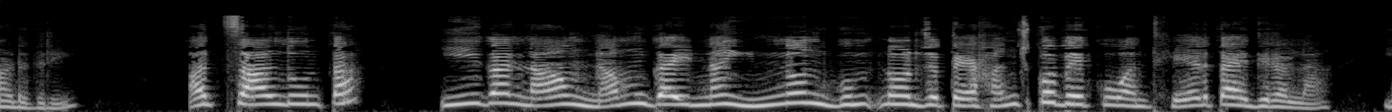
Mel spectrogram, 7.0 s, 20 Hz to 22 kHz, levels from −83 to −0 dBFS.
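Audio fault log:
Throughout, likely HE-AAC compression: treble rebuilt from lower bands copied upward sounds gritty and lispy on s sounds, stops at 12.3 kHz, fitting about 16 kbps.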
